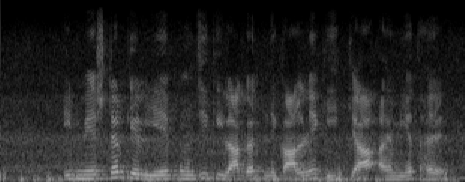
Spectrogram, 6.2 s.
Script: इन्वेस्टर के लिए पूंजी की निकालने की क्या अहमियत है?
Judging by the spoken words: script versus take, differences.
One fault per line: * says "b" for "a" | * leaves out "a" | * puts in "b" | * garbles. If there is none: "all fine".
* puts in "लागत"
